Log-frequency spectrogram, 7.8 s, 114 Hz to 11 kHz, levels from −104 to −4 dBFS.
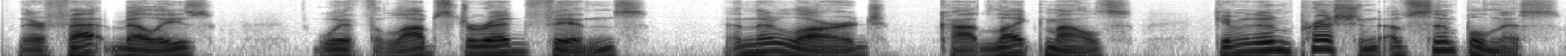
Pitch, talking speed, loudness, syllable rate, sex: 115 Hz, 145 wpm, -19 LUFS, 4.2 syllables/s, male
